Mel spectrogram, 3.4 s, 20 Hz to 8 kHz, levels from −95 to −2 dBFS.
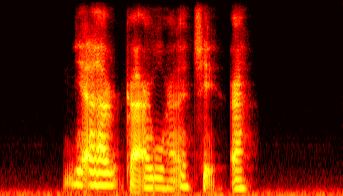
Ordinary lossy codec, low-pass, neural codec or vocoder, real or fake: Opus, 24 kbps; 7.2 kHz; autoencoder, 22.05 kHz, a latent of 192 numbers a frame, VITS, trained on many speakers; fake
